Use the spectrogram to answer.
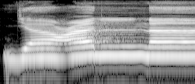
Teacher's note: hukumnya mad tabi'i muqaddar, sebab huruf nun berharokat fathah panjang. Cara membacanya dipanjangkan 2 harokat.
